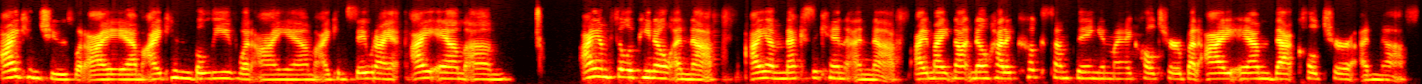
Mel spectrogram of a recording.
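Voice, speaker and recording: A woman's voice: on the high side, moderate pace, a bit bright, highs cut off. Earnest woman hosting a discussion. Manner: earnest, emphatic, reflective. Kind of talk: casual discussion.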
